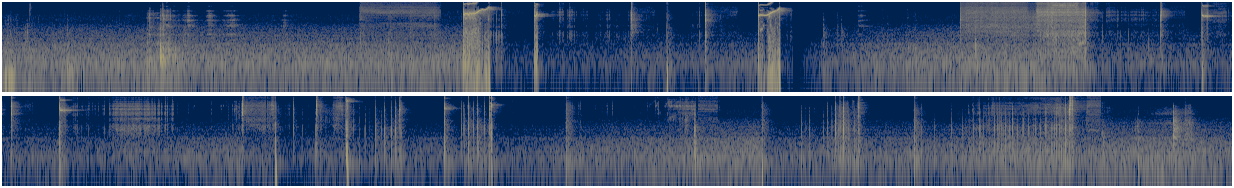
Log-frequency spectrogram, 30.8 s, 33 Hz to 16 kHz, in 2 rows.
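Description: High-voltage sparks from a flyback transformer driven by a 48-volt ZVS driver: irregular sharp snaps and crackles as arcs jump, with a few louder bursts and one drawn-out hissing arc about halfway through.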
